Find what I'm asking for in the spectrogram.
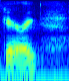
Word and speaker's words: Gerry: Gary, G-E-R-R-Y, but it's pronounced Gary, writes for Splash Magazine Worldwide and All Things Cruise.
